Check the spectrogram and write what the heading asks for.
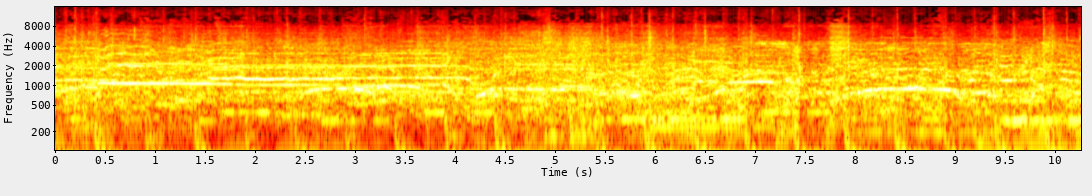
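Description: Audience cheering over music with a steady beat.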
